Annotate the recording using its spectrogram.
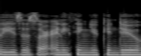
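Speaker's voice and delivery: imitated pleading tone. Retelling a plea to the police officer on the phone: retelling own pleading. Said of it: "I'm just pleading with you".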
